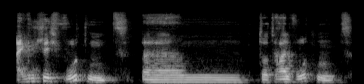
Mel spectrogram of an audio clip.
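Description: With an Arabic accent, a man speaks at a very slow pace. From Syria. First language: Arabic (speaking German). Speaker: refugee rights activist. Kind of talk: interview. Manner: hesitant, many filler sounds.

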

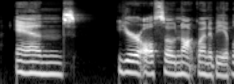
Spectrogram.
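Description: Speaking with a Canadian accent and vocal fry, the voice moves at a fairly slow pace in a very clean recording with a silent background. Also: woman. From Canada. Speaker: human rights activist and author. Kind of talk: interview.

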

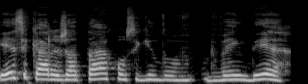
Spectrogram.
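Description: A woman's fairly high, dark and mellow voice at a fairly slow pace, with fairly even intonation, on a very clean recording with a silent background. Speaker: podcast host. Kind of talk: casual interview chat.

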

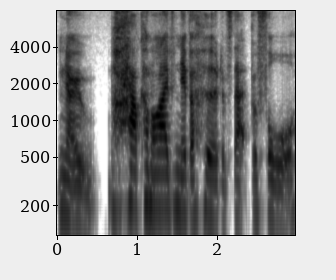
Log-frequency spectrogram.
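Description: In an Australian accent, a woman speaks at a fairly low pitch on a very clean recording with a silent background. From regional New South Wales, Australia (Dubbo). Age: 20s. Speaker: storyteller. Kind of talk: interview.

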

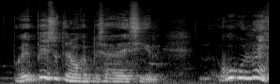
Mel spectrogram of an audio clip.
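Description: Audible room echo and noticeable background noise surround a man speaking with a fairly high voice. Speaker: futurist and tech entrepreneur. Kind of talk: interview.

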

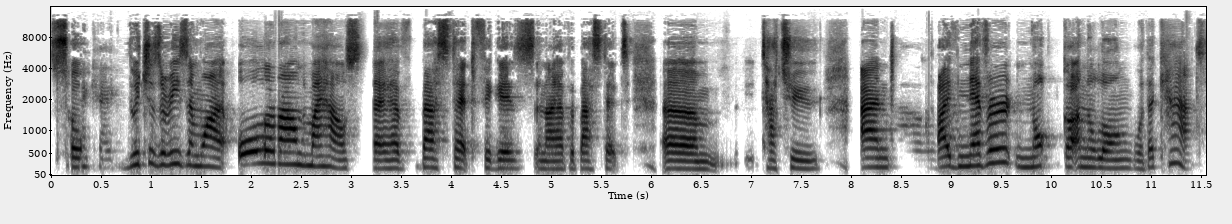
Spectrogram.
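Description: With a Turkish accent, a woman speaks at a fairly slow pace in a medium pitch, her intonation lively. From Turkey, Istanbul. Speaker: actress and TV presenter. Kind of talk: casual chat.

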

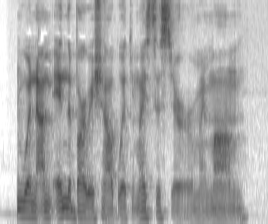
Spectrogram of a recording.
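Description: A man talks at a fairly quick pace. His pitch is very deep and low, with vocal fry. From Vietnam. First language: Vietnamese. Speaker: architectural designer. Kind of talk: personal story.

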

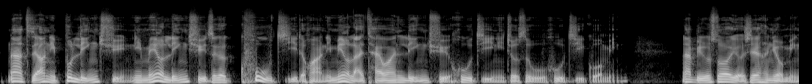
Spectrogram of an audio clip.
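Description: A man with a very deep, low pitch and vocal fry speaks at a fairly quick pace with very wide pitch swings on a very clean recording with a silent background. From Malaysia. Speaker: podcast guest. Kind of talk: casual chat.

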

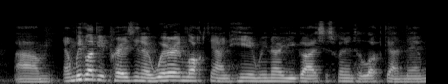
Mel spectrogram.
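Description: This man speaks with an Australian accent. His pitch is fairly high, with ordinary variation. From Australia (grew up partly in Nepal). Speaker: incoming church pastor. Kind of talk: recorded video introduction.

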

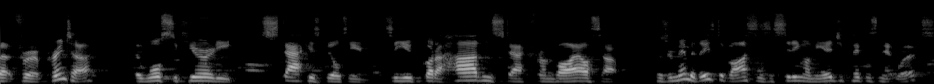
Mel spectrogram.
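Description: In an Australian accent, a man talks at a fairly quick pace with a fairly high pitch, the sound dry and close with no echo. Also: ordinary pitch variation. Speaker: tech vendor representative. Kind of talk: conference booth interview. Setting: conference vendor hall.

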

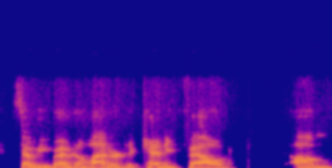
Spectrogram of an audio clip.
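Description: Speaking slowly, though not very slowly, a woman with an American accent uses a fairly low, somewhat breathy voice. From Baltimore, US. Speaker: retired PR consultant. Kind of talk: interview.

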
